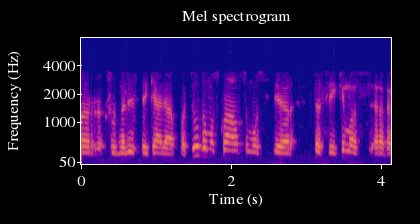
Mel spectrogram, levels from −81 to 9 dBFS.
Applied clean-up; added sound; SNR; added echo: none; none; none; none.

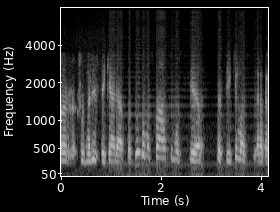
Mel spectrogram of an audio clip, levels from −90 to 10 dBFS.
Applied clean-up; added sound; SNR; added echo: neural separator model SepFormer DNS4.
